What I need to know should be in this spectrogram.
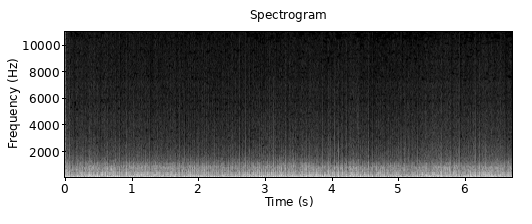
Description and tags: SonyECMDS70PWS digitaldeath
digital, unprocessed, test, microphone, field-recording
